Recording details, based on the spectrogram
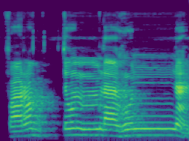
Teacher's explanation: Mimnya bertemu lam dibaca dengan jelas. · Nun bertasydid sama. Nun bertasdid dengung ya.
